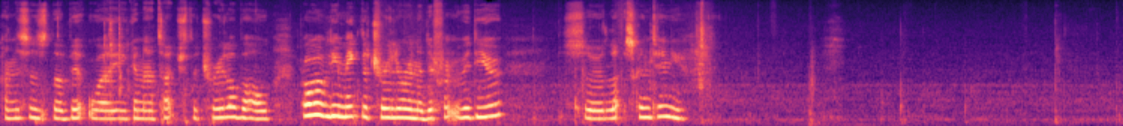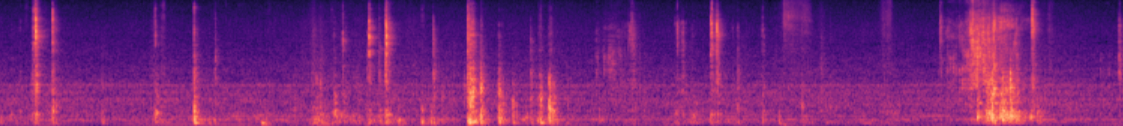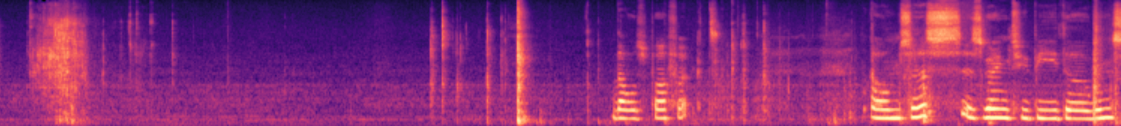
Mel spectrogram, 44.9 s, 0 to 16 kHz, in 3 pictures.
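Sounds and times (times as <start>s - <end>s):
plastic bricks clicking together: 23.1s - 24.9s, 29.9s - 32.4s, 35.6s - 37.0s.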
